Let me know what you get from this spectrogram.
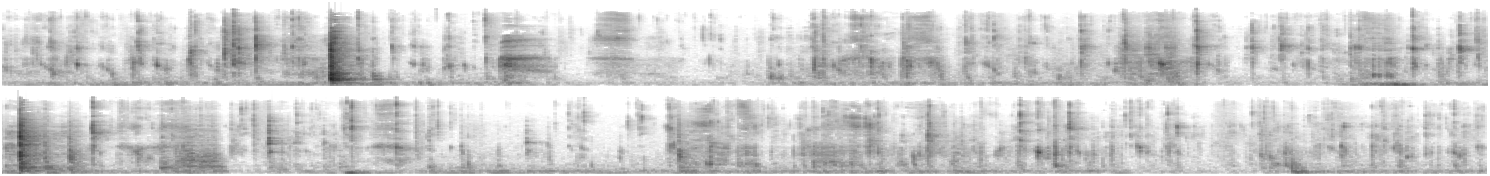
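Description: Mouth sounds of people eating steamed chicken and pork momos: chewing and biting, with many short irregular smacks and clicks. Two sharper clicks stand out, about three seconds in and about fifteen seconds in.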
